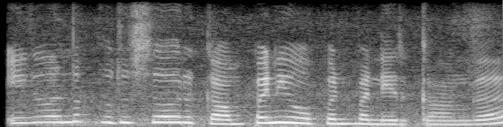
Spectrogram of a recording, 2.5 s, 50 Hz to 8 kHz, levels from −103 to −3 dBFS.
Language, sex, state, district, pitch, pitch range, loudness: Tamil, female, Tamil Nadu, Chennai, 325 Hz, 270-360 Hz, -13 LUFS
